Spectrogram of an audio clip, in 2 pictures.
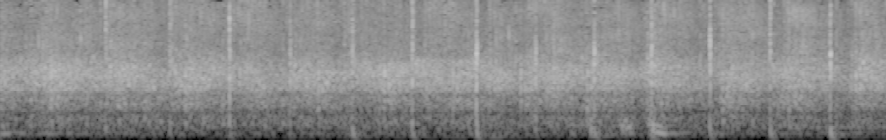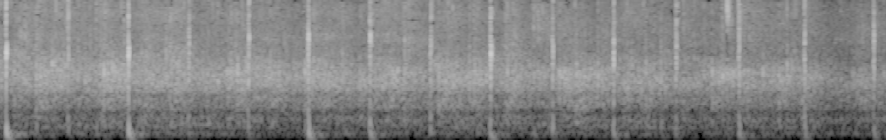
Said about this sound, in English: Can we clap our hands one more time for Jesus? Hallelujah.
